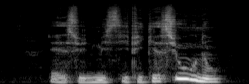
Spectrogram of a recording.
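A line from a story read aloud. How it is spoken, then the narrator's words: Woman roaring. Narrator (French): reprit en rugissant Mademoiselle Cornélie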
